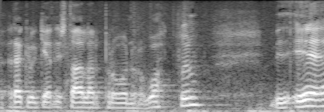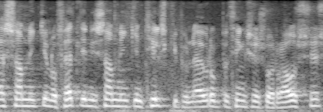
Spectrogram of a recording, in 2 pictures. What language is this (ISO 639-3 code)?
isl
